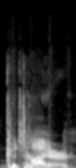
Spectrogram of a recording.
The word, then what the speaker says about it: Keter: It's pronounced Katire.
